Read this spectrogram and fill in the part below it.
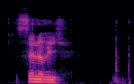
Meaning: saddlery
- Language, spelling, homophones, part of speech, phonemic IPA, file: French, sellerie, céleri, noun, /sɛl.ʁi/, Fr-sellerie.ogg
